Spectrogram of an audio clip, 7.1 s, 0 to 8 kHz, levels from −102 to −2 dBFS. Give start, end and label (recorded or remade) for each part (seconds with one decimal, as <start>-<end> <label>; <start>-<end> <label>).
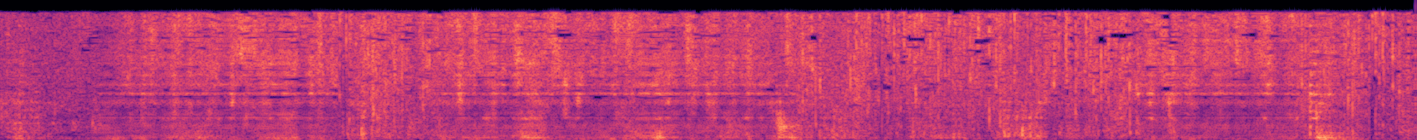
0.0-0.5 recorded; 0.5-1.7 remade; 1.7-2.2 recorded; 2.2-4.0 remade; 4.0-5.7 recorded; 5.7-6.5 remade; 6.5-7.1 recorded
